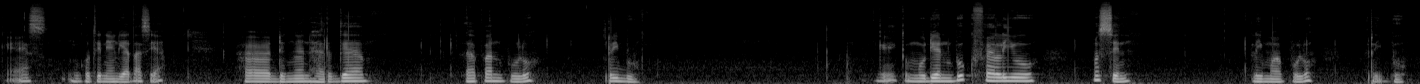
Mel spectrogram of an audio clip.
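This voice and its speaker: A male lecturer with a noticeably gravelly edge to his voice. His tone is soft and mellow, sitting at an average male pitch. He explains things in an instructional, step-by-step way, punctuated by small check-in tags. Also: steady tone, takes it slowly, pauses often. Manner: instructional, repeatedly checking with short tag words. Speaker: accounting lecturer.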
